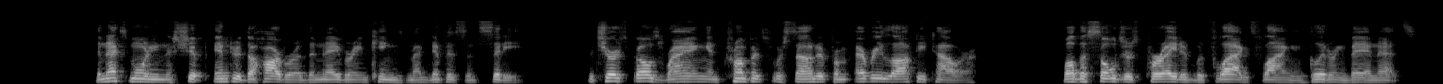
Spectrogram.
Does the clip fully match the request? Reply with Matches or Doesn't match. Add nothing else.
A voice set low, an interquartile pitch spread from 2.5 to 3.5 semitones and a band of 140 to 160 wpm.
Matches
